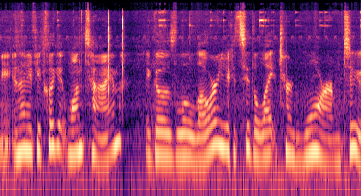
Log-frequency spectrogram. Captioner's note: click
